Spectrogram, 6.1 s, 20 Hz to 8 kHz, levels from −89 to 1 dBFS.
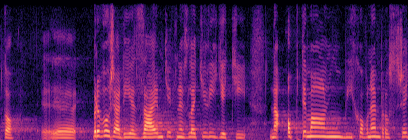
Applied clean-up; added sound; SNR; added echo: none; none; none; none.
